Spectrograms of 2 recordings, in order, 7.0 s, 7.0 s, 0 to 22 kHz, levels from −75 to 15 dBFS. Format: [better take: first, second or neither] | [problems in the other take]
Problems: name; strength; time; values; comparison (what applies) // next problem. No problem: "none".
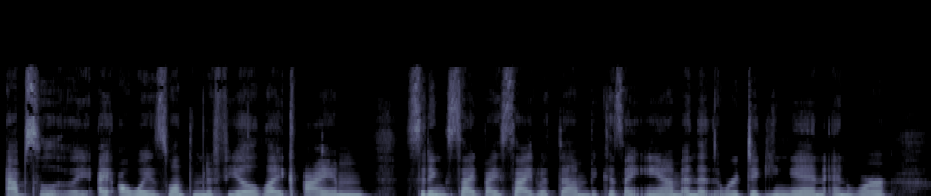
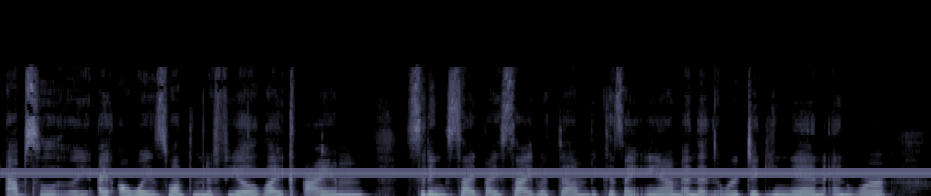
first | high-pitched whine; loud; throughout; 3 kHz, 6 dB below the speech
